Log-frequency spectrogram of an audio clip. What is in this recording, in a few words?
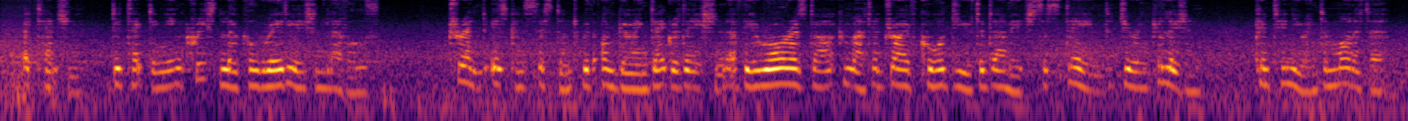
AI Speech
